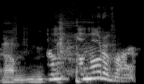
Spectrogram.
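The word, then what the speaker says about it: Almodóvar: Almodovar. – Almodovar.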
